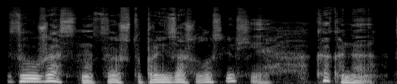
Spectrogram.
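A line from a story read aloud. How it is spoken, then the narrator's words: Slightly hoarse voice. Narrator (Russian): слегка сиплый голос удивительно подходил к Ларисе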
